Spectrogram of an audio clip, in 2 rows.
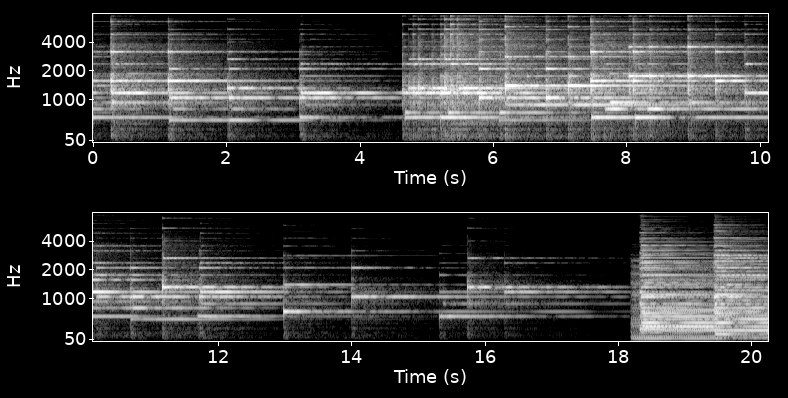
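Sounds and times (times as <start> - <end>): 
dry piano: 0.0 - 20.2.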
